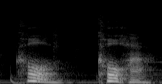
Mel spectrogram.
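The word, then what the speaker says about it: kohë: this word before, ko, it sounds almost only as K and O, ko. Because we have the at the end, the E with 2 dots, and it's omitted, it's not pronounced. And that leads to the H being not pronounced either, so it's very silent.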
